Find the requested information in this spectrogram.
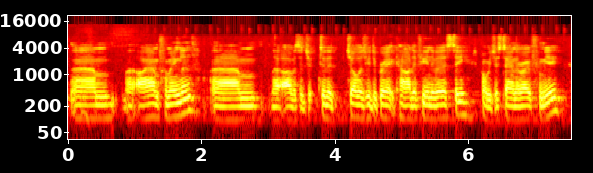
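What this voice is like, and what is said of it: Slight Australian accent. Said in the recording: “slight Aussie accent”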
